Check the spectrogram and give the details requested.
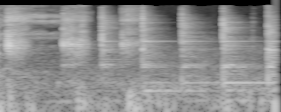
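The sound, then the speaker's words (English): Pots and pans being struck by people walking around outside, about six loud metallic clangs in a loose, uneven rhythm, each leaving a bright ringing tone that hangs between hits. No voices. “We're just hitting pots and pans.”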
